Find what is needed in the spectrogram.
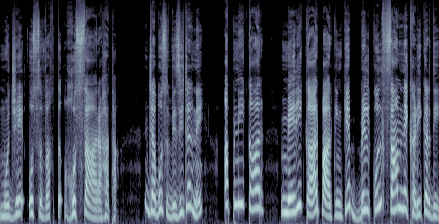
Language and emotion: Urdu, angry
